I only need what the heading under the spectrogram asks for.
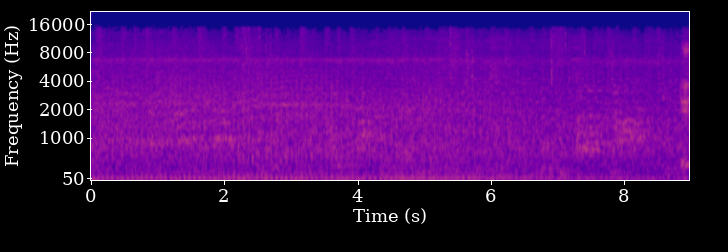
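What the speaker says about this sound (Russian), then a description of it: "вертолет, прячемся за дерево" A helicopter in the Far Cry 5 video game flies overhead, its steady rotor thrum loud and continuous throughout with a rhythmic chopping pulse, a few faint clicks and game sounds mixed in.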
